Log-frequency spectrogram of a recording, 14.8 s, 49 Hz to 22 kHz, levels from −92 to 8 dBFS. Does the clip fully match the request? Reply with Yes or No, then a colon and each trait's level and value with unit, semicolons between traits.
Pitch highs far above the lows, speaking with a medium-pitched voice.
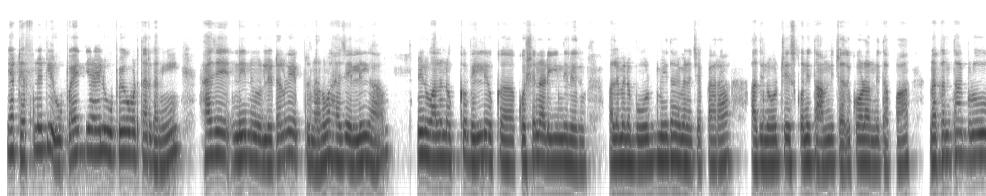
No: average, 2.8 semitones; medium, 150 Hz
